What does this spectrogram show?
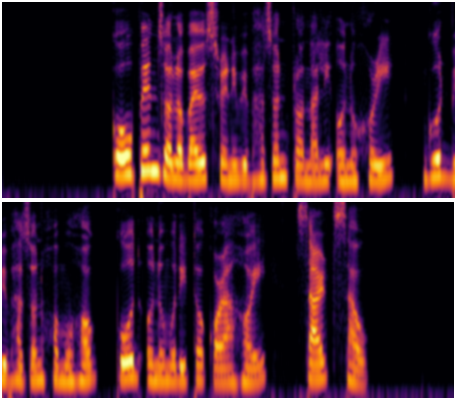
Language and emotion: Assamese, neutral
